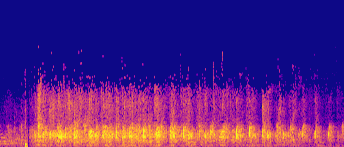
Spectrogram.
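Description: An audience applauds steadily, many hands clapping in a dense, sustained patter at moderate loudness that carries on throughout without any talking.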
